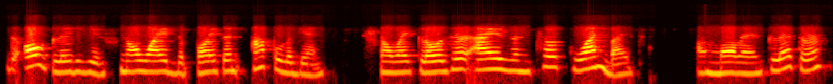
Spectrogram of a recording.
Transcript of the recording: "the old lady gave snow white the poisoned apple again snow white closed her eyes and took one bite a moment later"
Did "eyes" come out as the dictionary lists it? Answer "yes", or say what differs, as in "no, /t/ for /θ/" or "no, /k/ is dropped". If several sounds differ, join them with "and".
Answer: yes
